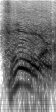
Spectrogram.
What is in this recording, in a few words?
floor, radio, male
